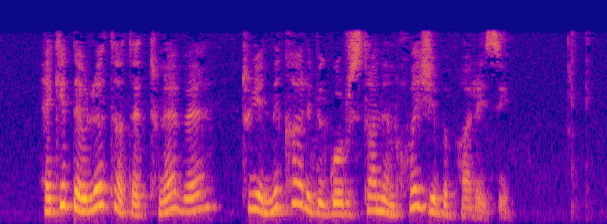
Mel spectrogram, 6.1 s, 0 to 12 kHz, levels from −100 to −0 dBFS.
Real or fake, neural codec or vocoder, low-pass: real; none; 7.2 kHz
